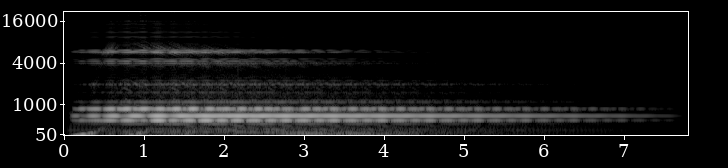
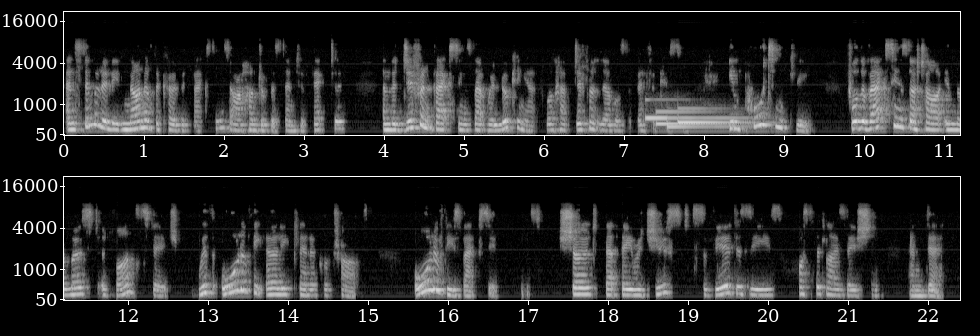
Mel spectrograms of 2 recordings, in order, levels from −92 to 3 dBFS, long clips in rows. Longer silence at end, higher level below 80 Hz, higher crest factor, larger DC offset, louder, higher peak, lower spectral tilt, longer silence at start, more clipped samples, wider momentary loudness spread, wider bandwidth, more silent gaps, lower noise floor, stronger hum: first, 1.35 s vs 0.2 s; first, -66 dBFS vs -82 dBFS; about the same, 16 dB vs 16 dB; neither; second, -35 LUFS vs -23 LUFS; second, -20 dBFS vs -6 dBFS; second, -2 dB/octave vs -4.5 dB/octave; about the same, 0.1 s vs 0 s; neither; first, 19 LU vs 14 LU; first, 15.5 kHz vs 9.2 kHz; neither; first, -77 dBFS vs -68 dBFS; first, 60 Hz at -80 dBFS vs none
